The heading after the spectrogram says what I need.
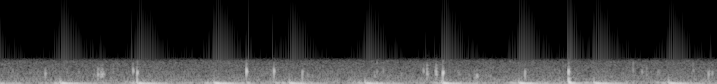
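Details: Stomach growling recorded over the belly with a Stemoscope stethoscope microphone after a large meal: muffled low rumbling with scattered gurgles and squeaks over a steady hiss; normal bowel sounds.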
